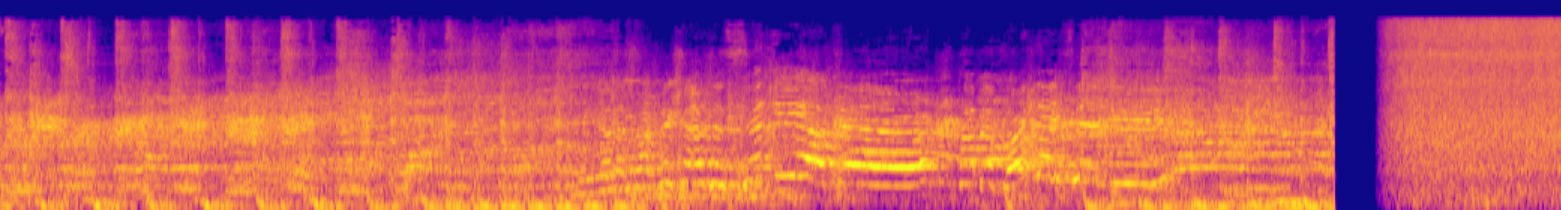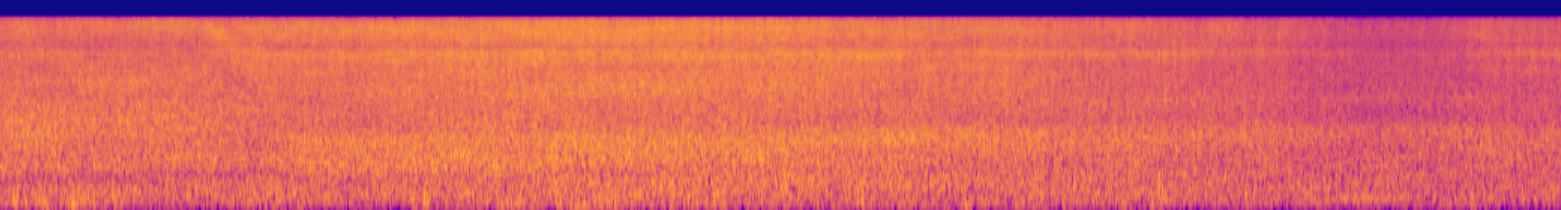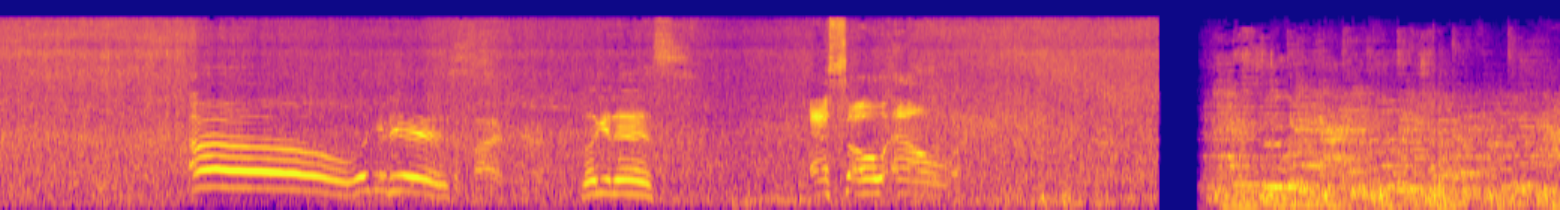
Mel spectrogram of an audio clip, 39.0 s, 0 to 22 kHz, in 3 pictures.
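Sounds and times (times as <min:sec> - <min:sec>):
pop music with singing: 0:00.0 - 0:11.1, 0:36.0 - 0:39.0
running water rushing: 0:11.5 - 0:39.0.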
